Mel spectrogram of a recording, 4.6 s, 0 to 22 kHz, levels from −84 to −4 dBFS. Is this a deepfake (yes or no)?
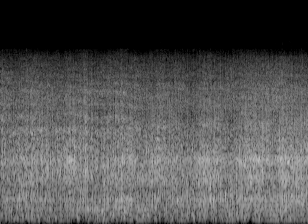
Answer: yes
